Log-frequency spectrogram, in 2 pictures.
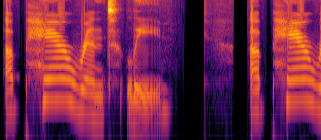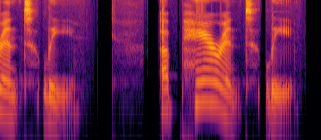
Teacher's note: the second syllable is what we say with emphasis. So it's the part we say louder and longer.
